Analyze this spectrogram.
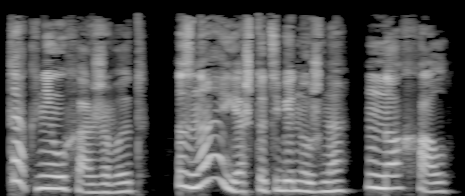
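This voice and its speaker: A woman voicing a fiery, indignant cook who rattles on in a shrill voice. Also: very animated, brisk, fairly bright tone, dry recording, studio quality.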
